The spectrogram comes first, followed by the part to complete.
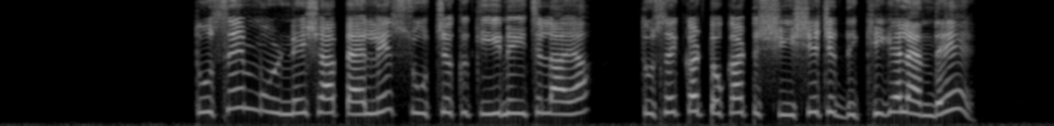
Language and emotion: Dogri, angry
